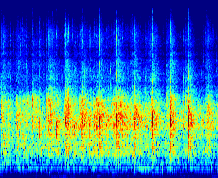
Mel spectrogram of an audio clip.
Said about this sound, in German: Gib doch mal Friedemann einen kräftigen Applaus.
